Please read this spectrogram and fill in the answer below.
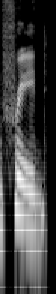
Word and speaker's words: Fried: So, I'm fried, but you actually say freed. F r i e d.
